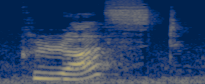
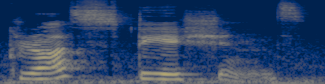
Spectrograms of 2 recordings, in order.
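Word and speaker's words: crustaceans: इसमें स्पेलिंग तो मुख्तलिफ है, लेकिन हमें याद रखना है कि क्रस्टेशियंस। तो हम इसको पूरी तरह कैसे बोलेंगे? क्रस्टेशियंस।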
